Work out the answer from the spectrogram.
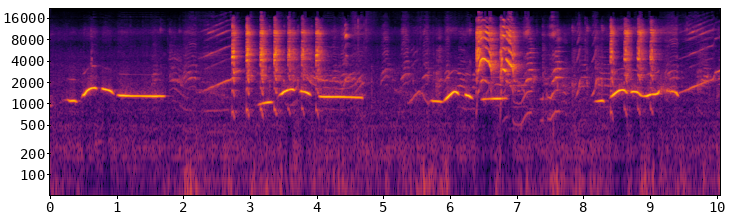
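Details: Pet Indian ringneck parakeet talking, saying "Hello" and "Mithu Mithu": clear tonal phrases with wavering rises and falls, each ending in a long steady note, broken by bursts of sharp broadband clicks and taps.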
